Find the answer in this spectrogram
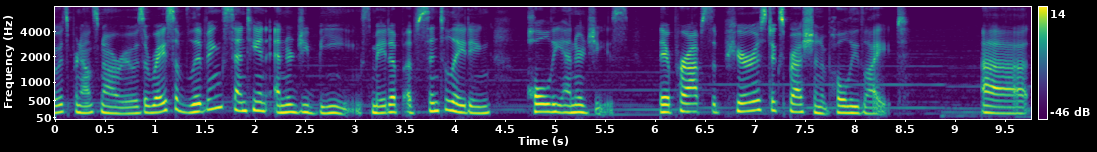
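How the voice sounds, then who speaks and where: A woman streaming an unscripted lesson on game lore, rambling and correcting herself, with playful asides. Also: lowish voice.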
